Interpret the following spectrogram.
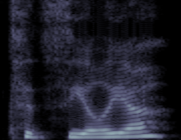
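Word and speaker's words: Cäzilia: This is where Okay, so it's it's spelled C A Z I L I A, but it's like it's almost like Cecilia, but it's Cäcilia.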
